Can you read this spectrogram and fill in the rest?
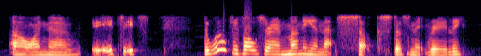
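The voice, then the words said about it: English West Midlands accent. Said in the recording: “I'm from Shropshire. We don't have a British accent. ... Like nearly Dudley in the West Midlands ... Sounds pretty British to us.”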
